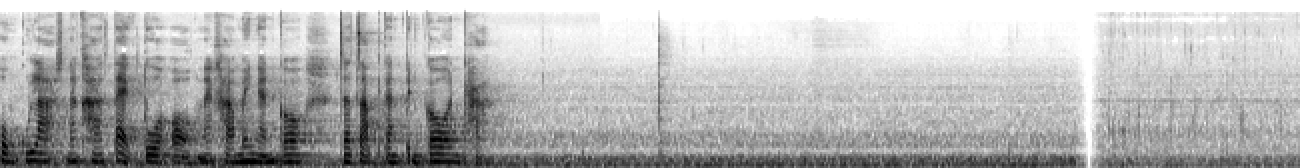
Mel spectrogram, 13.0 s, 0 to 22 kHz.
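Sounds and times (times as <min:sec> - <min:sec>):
pot boiling and bubbling: 0:05.2 - 0:13.0.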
